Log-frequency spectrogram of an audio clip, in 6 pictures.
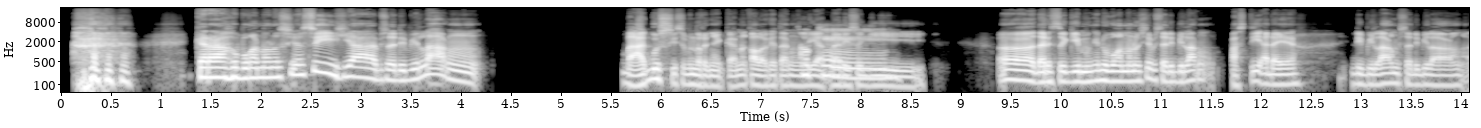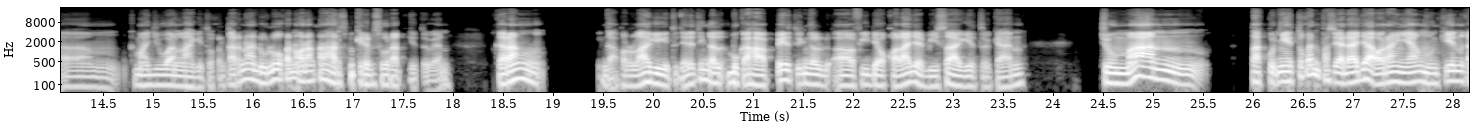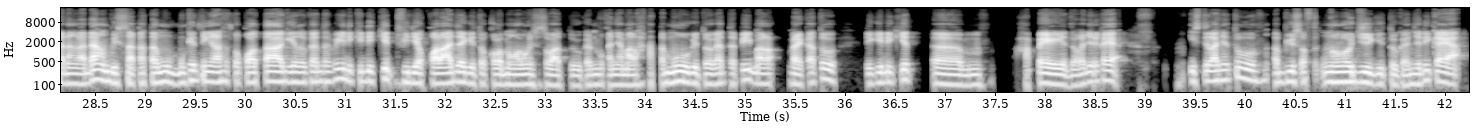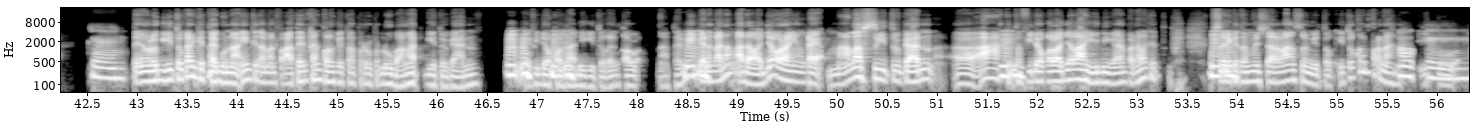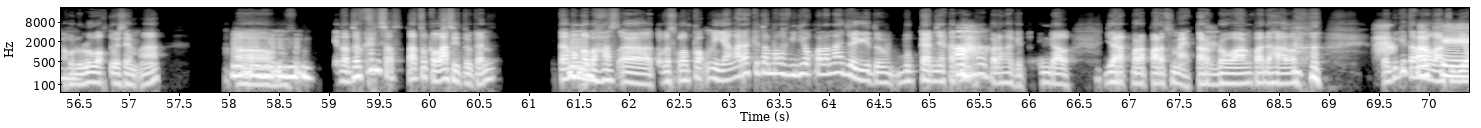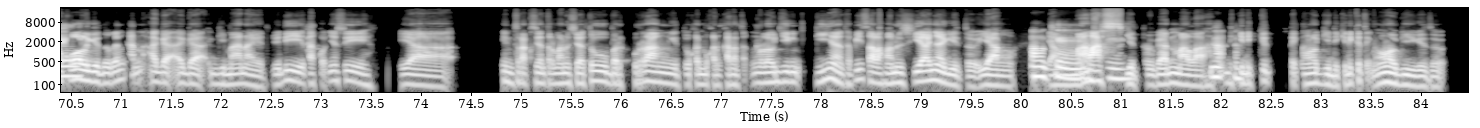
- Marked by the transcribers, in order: laugh; tapping; in English: "video call"; in English: "video call"; in English: "abuse of technology"; in English: "video call"; in English: "video call"; other background noise; laughing while speaking: "kan sas"; in English: "video call-an"; chuckle; in English: "video call"
- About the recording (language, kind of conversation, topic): Indonesian, podcast, Apa yang hilang jika semua komunikasi hanya dilakukan melalui layar?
